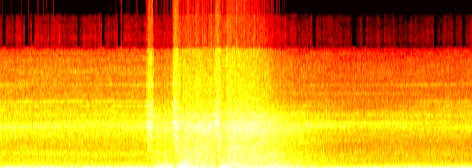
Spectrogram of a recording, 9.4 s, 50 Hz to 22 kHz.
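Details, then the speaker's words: 2004 Jeep Unlimited with a 2010 5.7 VVT HEMI from a RAM, 545RFE automatic, JBA shorty headers: the V8 catches quickly into a fast, steady, even idle. This is the normal VVT cold-start high idle, lasting about 30 s before the computer lowers it. "One thing about the VVT motors that you'll notice, if you can hear on the sound, is that VVT motors have a high idle for the first 30 seconds or so. Once it gets 30 seconds, the Hemi computer brings it back down to your standard idle."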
